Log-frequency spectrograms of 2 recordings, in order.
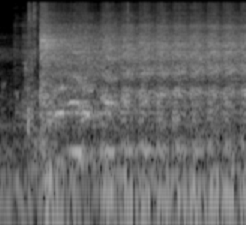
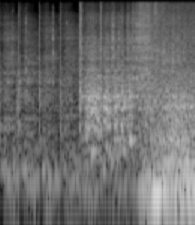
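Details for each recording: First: so the engine is not spinning fast enough to get the ECM to say hey it's okay to start Second: No-crank vehicle: the starter body is tapped with a metal extension while someone cranks. A few sharp metal taps, then the engine catches at once and settles into a steady, even idle, started right up.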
